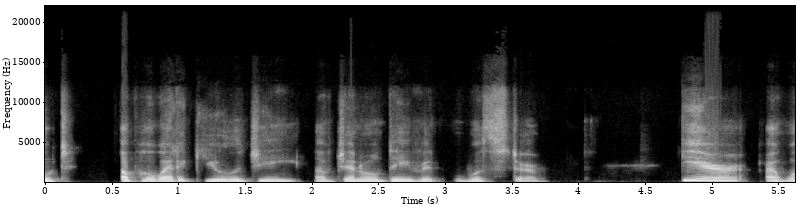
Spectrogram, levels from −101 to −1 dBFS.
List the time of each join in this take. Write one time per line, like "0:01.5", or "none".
none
